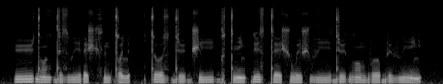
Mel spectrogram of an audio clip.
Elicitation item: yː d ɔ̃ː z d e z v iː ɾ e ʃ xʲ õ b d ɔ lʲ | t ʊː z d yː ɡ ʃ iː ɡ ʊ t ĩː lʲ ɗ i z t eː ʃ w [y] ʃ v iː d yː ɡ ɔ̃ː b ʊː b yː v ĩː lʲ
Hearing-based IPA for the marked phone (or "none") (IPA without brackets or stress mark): y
